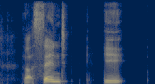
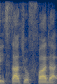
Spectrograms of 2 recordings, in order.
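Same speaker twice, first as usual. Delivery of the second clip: "father" brought down at the end; falling intonation. Shown as a demonstration. Teacher naming the wrong tone for questions, falling intonation on "father". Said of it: "it is falling tone".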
